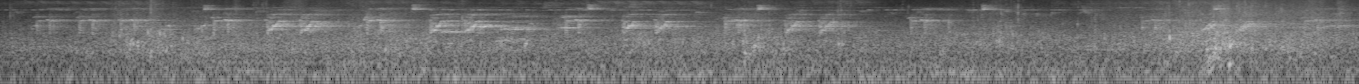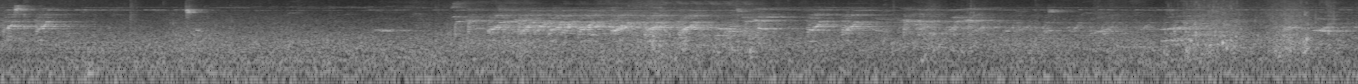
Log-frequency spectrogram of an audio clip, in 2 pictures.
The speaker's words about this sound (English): After the festival, we traveled to Bocas del Toro on the Caribbean coast and recorded this sound of the morning birds.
